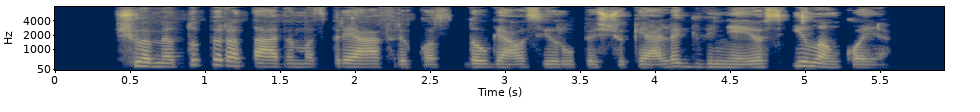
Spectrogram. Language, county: Lithuanian, Kaunas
